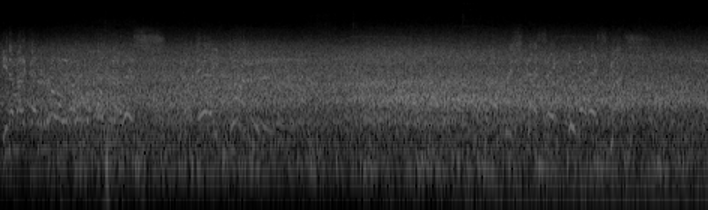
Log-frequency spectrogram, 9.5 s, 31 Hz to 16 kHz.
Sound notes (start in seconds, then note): 4.9 crowd roars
